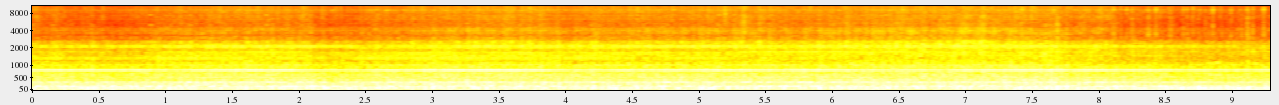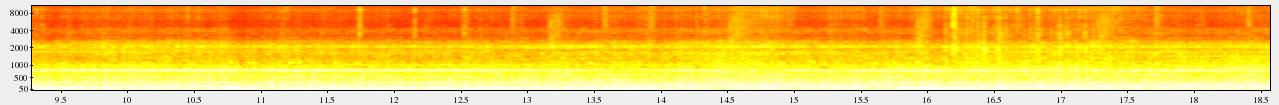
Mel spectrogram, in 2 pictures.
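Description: In-cabin sound of a Boeing 777-200LR on its takeoff roll: its GE90 engines at takeoff power with a steady whine over a deep rumble from the wheels on the runway. Clicks and rattles pick up in the second half as the aircraft nears rotation.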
